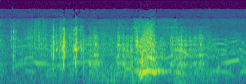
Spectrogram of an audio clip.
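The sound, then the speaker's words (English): A dog barks in a few quick bursts as people chase it trying to catch it, followed by a higher, drawn-out yelp amid scuffling commotion, with indistinct voices mixed in. “the whole, you know, chasing the dog, that was just, you know, slapstick comedy, watching them run around trying to get the dog.”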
